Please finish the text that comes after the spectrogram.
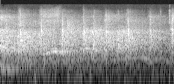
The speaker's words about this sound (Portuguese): Vamos aplaudir Jesus, irmãos, pela vida desses irmãos. Meu Deus, eles nunca mais vão voltar com esses aplausos aí. Aplaude Jesus, querido.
